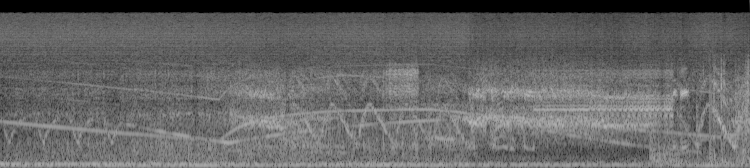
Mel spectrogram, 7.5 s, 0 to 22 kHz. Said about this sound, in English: He's crashed at Junction 23. Very, very much pre-ABS brakes, wasn't it, this era? Very much so, very much so.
